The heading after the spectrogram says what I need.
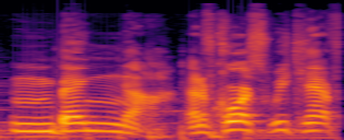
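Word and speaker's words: Beqa: And just remember, in the Fijian alphabet, C makes the th sound, D makes the nd sound, B makes the mb sound. Both Q and G make the ng sound. Therefore, the town of Nadi is actually pronounced Nandi. And this word is pronounced Mbenga.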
